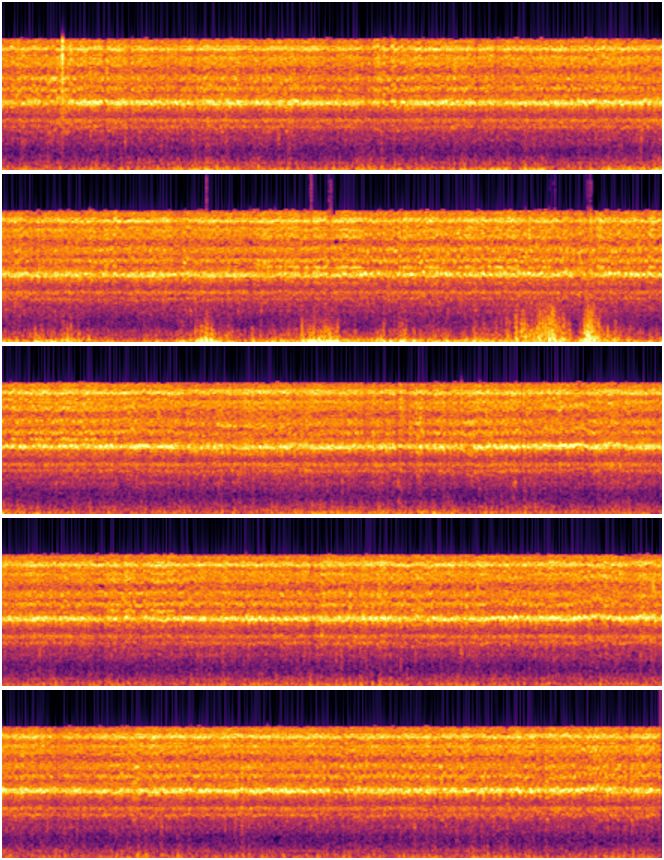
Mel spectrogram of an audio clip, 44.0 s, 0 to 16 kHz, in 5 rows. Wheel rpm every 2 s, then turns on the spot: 230, 230, 230, 230, 230, 230, 220, 210, 210, 220, 220, 220, 230, 230, 220, 230, 230, 230, 230, 240, 230, 230.
none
